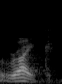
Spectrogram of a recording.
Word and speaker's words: Reich: room I'm most interested bill him rei CH Reich like the Third Reich spelled like that not rei k re there's a Theodore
